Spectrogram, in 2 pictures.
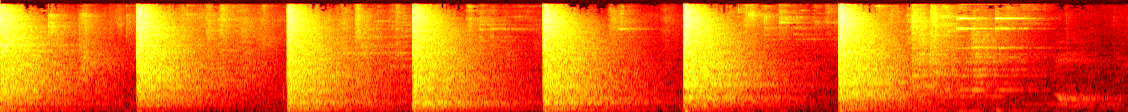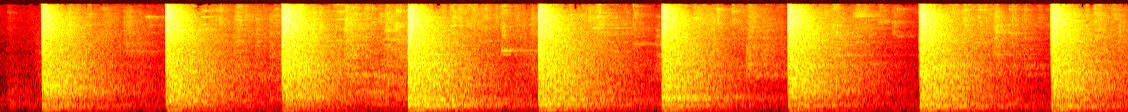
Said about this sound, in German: Ja, ja, die Axt. Ja, mit der Axt kann man gut spalten. Ja, spalte den Drucker.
